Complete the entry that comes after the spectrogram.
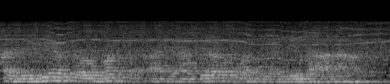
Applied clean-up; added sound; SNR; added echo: none; Drill; 11 dB; reverberation time 0.9 s.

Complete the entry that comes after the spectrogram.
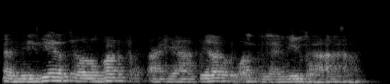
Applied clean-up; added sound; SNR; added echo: neural mask model DeepFilterNet 3.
